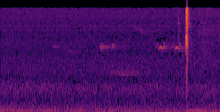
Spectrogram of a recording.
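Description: Quiet outdoor background with a low steady hum and a few faint high bird chirps, then a single sharp click near the end from the pocket lighter used to light a tobacco pipe.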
